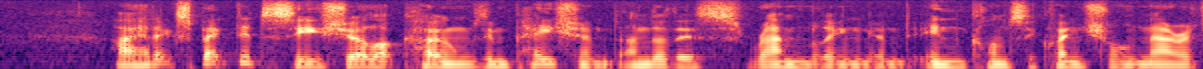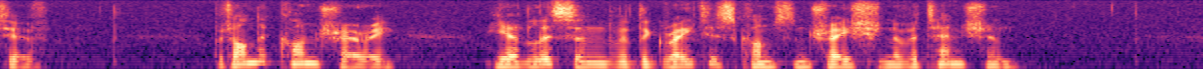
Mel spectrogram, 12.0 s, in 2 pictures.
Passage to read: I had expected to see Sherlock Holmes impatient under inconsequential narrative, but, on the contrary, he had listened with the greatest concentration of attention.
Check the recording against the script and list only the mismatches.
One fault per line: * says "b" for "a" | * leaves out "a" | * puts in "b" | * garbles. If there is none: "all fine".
* puts in "this rambling and"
